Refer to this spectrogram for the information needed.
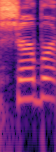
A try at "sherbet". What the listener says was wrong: There's no second R.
